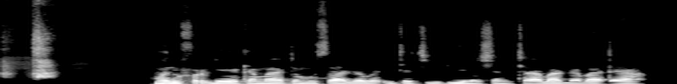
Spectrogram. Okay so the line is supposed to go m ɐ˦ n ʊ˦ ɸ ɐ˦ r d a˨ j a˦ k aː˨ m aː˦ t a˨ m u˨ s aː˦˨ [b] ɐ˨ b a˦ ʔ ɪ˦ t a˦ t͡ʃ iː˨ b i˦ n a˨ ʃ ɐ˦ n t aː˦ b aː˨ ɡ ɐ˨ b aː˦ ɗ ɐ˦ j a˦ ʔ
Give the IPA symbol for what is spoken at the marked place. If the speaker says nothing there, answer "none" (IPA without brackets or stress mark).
ɡ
